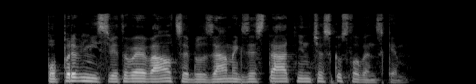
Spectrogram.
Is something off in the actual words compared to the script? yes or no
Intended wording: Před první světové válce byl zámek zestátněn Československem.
yes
